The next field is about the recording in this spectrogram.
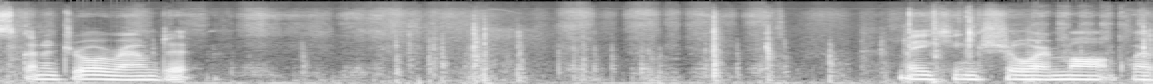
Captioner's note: pencil scratching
